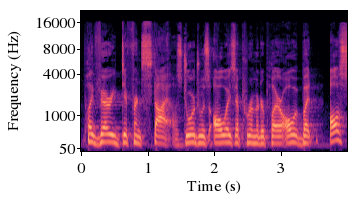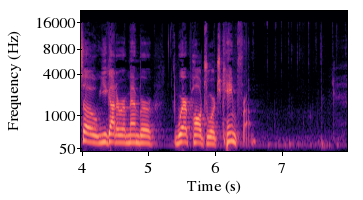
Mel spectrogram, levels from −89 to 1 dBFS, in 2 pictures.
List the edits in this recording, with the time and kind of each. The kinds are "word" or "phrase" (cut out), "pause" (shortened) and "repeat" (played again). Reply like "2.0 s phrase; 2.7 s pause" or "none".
3.6 s pause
